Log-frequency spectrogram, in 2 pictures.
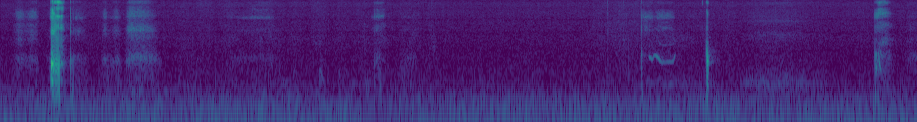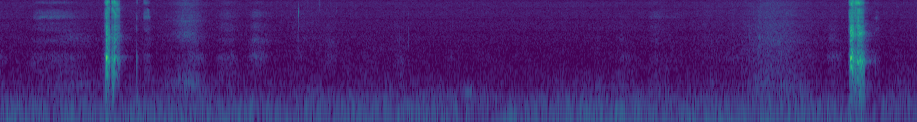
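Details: Baby with hiccups: a few sharp, abrupt catches spaced irregularly, about four over eighteen seconds, in a quiet room.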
